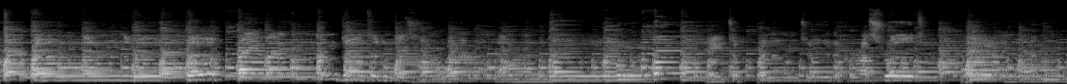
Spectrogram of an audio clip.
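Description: Long-neck five-string banjo played solo, a steady run of picked notes and chords with no voice.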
